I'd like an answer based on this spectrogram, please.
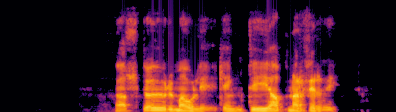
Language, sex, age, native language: Icelandic, male, 20-29, Icelandic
